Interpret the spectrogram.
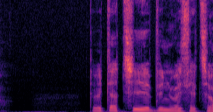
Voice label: "tyb", Welsh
